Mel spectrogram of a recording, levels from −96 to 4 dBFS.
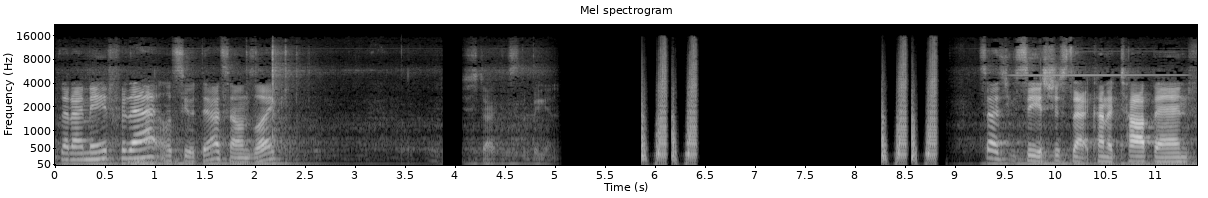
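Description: A feedback whistle enters at 9.43 s and runs to the end of the clip. It is a thin, steady tone at 5 kHz, well below the main sound and swelling and fading slowly in level. The likely cause is a loudspeaker-to-microphone loop held just at the edge of feedback.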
